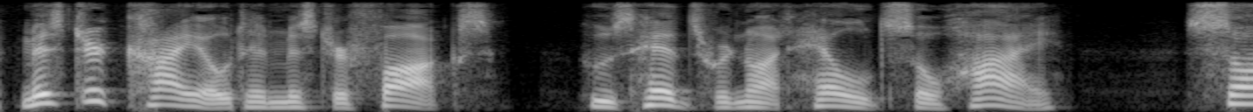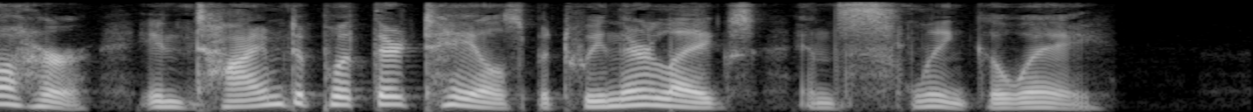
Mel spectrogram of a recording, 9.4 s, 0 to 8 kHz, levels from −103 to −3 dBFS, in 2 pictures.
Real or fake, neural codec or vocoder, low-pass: real; none; 7.2 kHz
